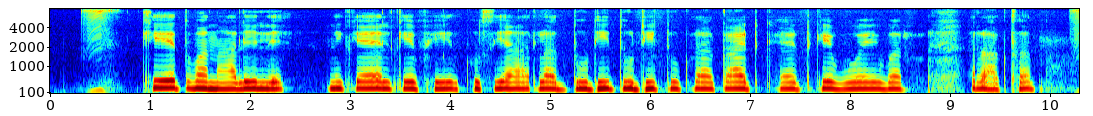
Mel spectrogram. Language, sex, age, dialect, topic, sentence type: Chhattisgarhi, female, 31-35, Northern/Bhandar, banking, statement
